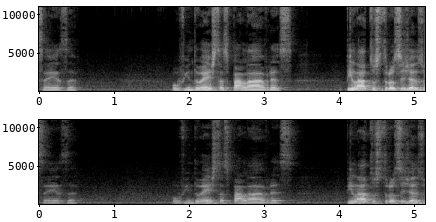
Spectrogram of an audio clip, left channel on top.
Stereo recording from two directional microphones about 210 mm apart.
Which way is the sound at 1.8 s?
50° left (ahead or behind).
